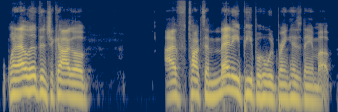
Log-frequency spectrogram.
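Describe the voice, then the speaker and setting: A man co-hosts a casual sports talk show with a medium-pitched voice. His delivery is conversational and reflective, feeling its way through thoughts in a dry, close recording. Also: normal speed, a bit bright, dry recording.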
